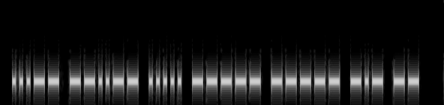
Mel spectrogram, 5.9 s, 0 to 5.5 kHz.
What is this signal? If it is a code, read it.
Morse code, heard as a keyed tone, about 25 wpm, 600 Hz. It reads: 3,500KM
